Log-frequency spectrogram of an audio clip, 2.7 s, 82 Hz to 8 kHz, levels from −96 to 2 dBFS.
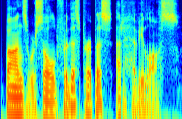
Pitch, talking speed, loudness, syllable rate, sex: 85 Hz, 220 wpm, -21 LUFS, 5.5 syllables/s, male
